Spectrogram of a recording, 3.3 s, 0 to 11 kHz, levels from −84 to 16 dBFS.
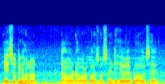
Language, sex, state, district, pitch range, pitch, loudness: Assamese, male, Assam, Kamrup Metropolitan, 110-120 Hz, 115 Hz, -14 LUFS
